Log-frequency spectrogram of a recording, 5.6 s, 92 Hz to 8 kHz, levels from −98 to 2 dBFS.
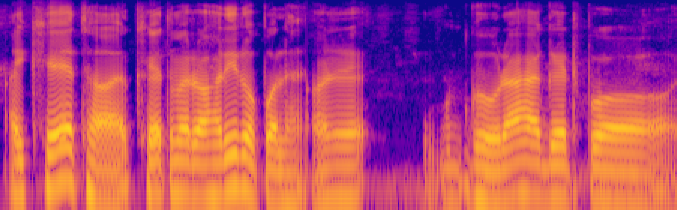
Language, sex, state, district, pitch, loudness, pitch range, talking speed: Bajjika, male, Bihar, Vaishali, 125 Hz, -16 LUFS, 115-140 Hz, 140 wpm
